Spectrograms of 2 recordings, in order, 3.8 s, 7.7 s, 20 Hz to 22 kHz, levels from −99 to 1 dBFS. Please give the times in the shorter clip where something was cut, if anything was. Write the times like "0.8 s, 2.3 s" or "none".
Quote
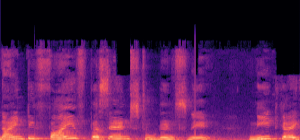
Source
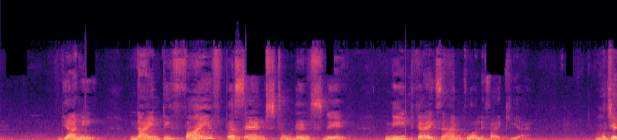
none

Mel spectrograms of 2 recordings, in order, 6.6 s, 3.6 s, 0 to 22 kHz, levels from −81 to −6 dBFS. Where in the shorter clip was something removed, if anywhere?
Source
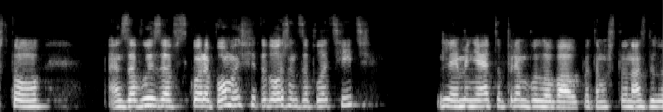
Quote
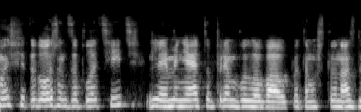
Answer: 1.3 s

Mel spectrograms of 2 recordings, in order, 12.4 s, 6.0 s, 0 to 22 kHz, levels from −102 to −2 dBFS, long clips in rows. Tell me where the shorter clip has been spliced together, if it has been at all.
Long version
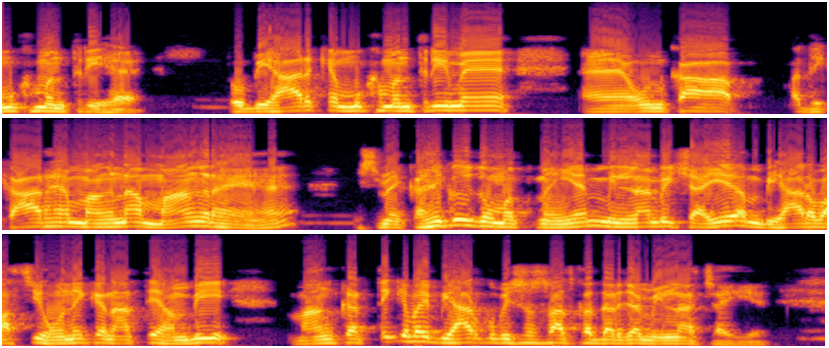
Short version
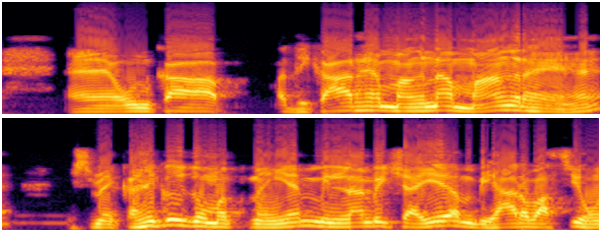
none

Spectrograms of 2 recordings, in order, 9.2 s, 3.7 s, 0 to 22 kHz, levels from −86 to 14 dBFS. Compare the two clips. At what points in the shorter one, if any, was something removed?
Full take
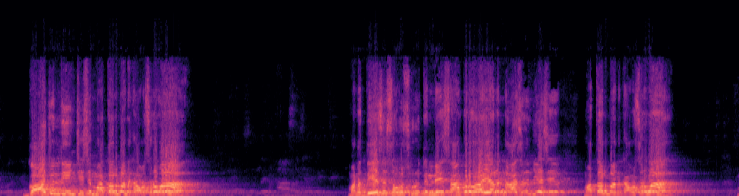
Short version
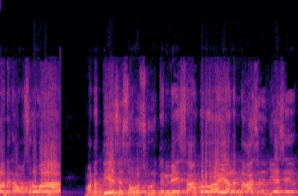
0.9 s

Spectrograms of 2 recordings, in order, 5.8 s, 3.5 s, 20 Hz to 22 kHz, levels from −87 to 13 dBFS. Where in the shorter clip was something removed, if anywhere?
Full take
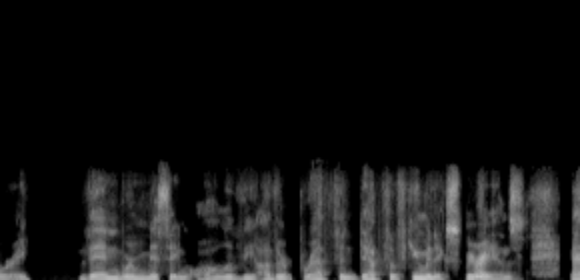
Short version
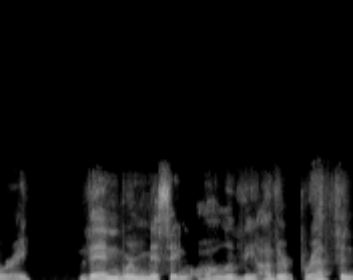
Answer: none

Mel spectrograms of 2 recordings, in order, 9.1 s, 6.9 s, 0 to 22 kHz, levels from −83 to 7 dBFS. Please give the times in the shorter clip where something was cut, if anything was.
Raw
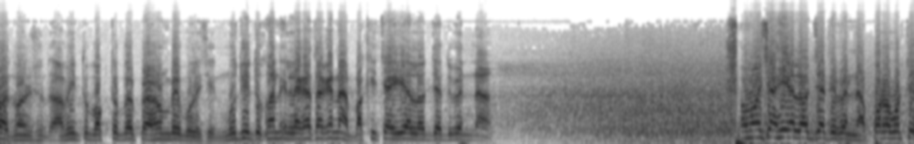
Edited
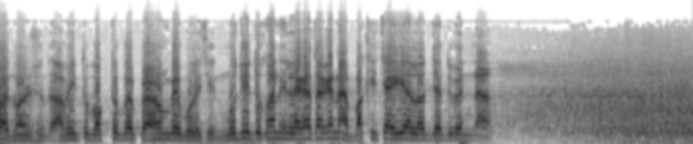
none

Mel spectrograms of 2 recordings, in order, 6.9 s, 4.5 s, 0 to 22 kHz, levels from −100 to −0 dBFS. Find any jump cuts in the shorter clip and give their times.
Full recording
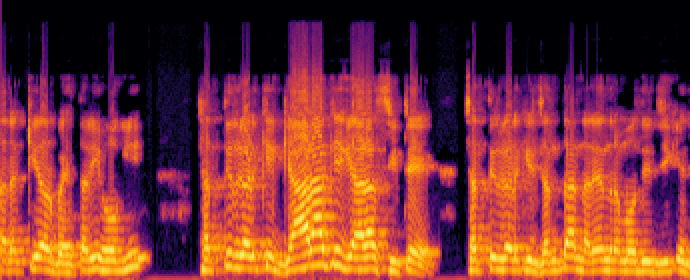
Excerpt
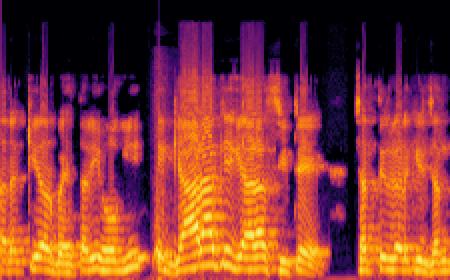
1.5 s

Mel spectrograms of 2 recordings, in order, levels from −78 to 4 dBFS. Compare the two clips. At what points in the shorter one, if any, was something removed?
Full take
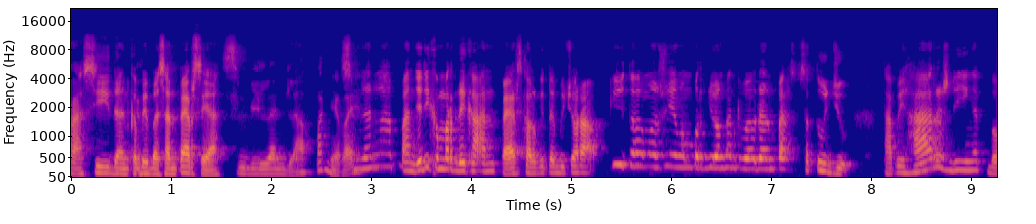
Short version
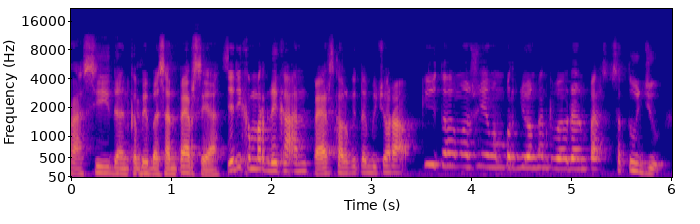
1.5 s

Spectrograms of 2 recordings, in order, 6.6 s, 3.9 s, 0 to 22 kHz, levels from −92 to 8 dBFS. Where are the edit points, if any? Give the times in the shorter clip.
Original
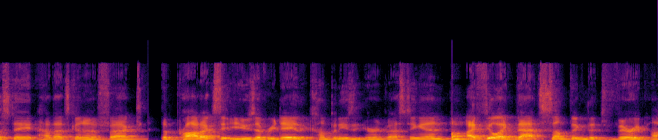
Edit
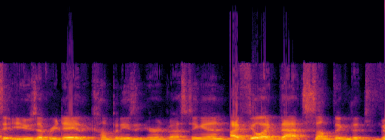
2.3 s

